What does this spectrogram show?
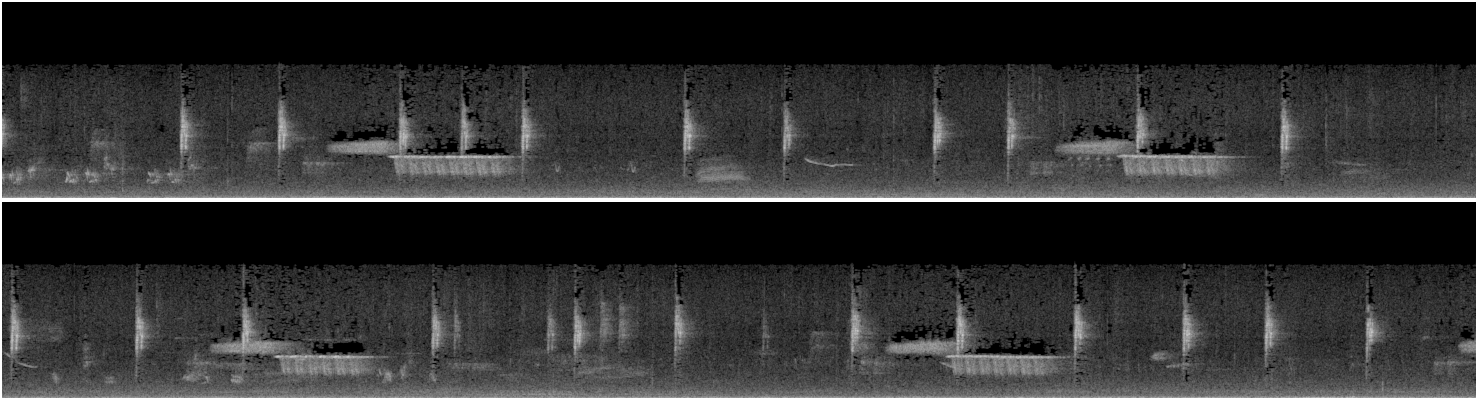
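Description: Birds chirping: many short, sharp, high chips, with a longer buzzy trill about every six or seven seconds, over a faint low steady hum.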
